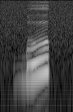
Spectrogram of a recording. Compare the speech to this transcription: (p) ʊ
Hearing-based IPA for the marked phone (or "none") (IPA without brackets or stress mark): ɓ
